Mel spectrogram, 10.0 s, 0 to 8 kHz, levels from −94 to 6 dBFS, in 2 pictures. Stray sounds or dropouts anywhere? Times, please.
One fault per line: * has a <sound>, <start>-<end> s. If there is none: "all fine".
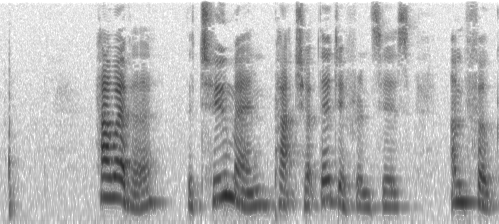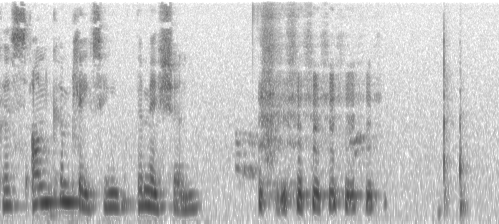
* has a laugh, 7.3-8.9 s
